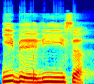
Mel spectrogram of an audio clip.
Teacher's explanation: نقلقل الباء لأنها ساكنة من حروف قطب جد. لدينا يا ساكنة ما قبلها مكسور فهما الطبيعي حركتين.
